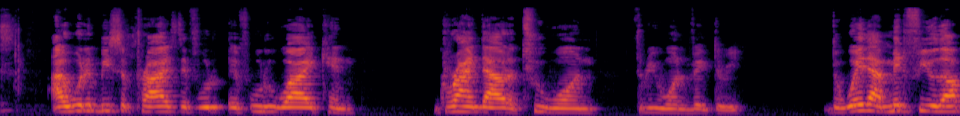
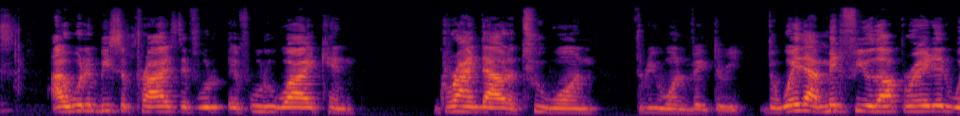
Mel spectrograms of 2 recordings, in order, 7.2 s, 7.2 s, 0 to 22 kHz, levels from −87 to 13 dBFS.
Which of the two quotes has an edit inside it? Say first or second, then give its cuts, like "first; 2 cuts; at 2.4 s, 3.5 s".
second; 1 cut; at 5.6 s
